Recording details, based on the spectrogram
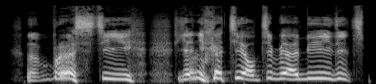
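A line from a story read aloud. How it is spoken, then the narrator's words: Moan. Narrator (Russian): простонал Ник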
